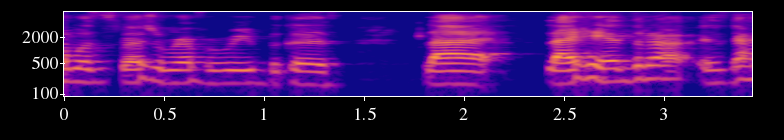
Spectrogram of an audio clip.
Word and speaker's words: La Hiedra: Iguana was a special referee because La Hedra, is that how you pronounce it?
